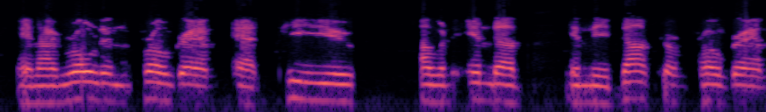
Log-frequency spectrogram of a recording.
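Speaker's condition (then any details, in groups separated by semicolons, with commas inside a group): ALS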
